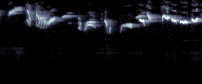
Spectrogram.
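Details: Bird chirping: a squeaky, slurred warble followed by short dropping notes and a run of clear whistled tweets at the end.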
